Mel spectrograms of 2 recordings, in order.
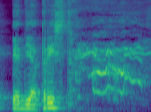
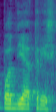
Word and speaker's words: podiatrist: Kasi kahapon nag-vlog tayo yung podiatrist eh yung pronunciation ko mali pediatrist.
